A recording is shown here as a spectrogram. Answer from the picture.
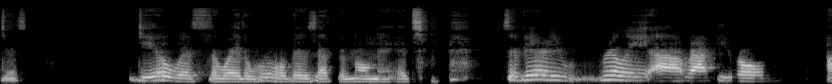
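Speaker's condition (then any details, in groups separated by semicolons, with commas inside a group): Cerebral palsy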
